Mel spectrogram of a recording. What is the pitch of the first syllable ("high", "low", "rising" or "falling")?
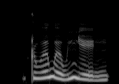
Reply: rising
